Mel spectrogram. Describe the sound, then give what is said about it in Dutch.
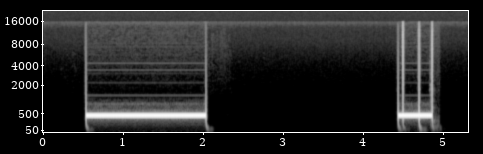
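A telephone ringback tone on an outgoing call to a person in Italy: one steady, mid-pitched beep lasting about a second and a half, a pause, then a brief tone cut off by clicks as the line connects. “Dus ik stel voor dat we hem even gaan bellen.”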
